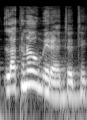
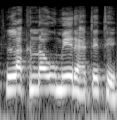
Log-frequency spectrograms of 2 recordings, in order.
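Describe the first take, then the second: First: Said in the usual way. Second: Lucknow में stressed, falling at the end; teacher stressing the answer to his own question; emphatic repeat. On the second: Shown as a demonstration. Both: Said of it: "कहाँ पर रहते थे?".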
